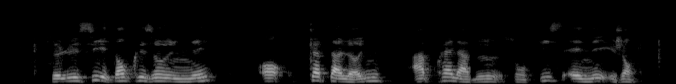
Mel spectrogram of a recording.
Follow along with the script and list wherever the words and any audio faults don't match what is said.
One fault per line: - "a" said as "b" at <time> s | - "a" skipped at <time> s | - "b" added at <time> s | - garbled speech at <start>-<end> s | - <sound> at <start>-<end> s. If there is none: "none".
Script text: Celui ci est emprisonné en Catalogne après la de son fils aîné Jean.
none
